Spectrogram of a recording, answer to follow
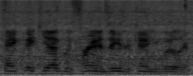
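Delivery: ordinary delivery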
